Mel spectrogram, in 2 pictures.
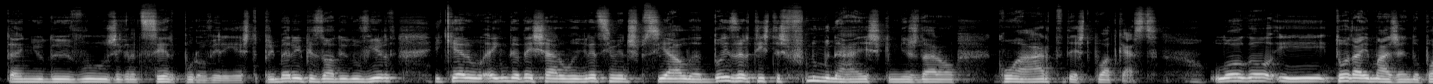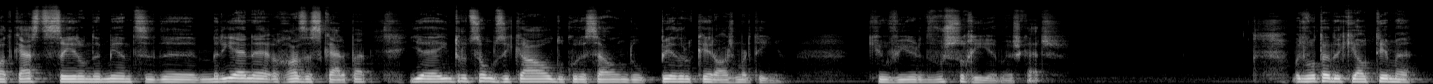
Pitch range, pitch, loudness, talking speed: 115-140 Hz, 130 Hz, -18 LUFS, 140 wpm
